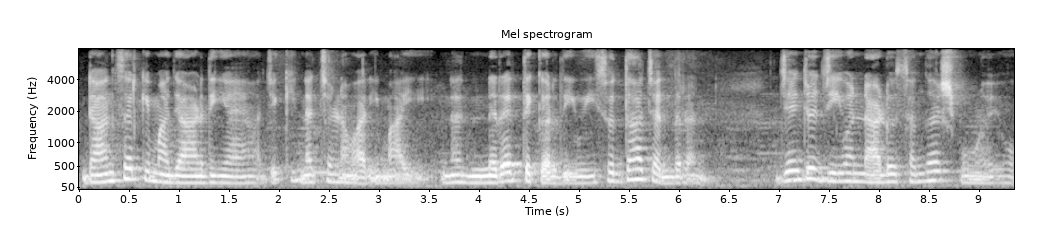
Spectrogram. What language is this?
Sindhi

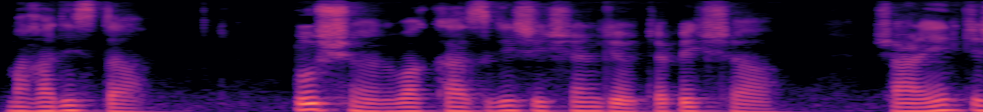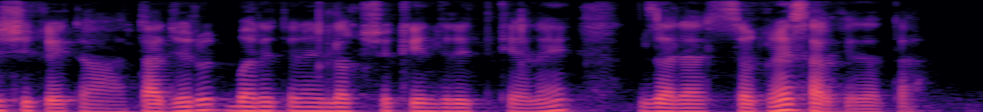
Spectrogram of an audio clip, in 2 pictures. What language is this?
Konkani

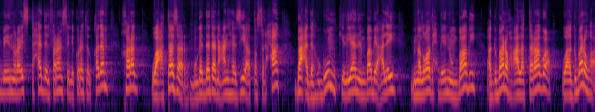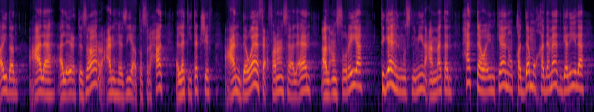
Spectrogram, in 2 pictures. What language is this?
Arabic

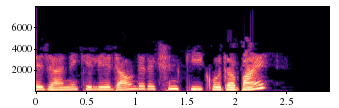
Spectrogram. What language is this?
Hindi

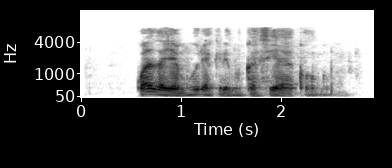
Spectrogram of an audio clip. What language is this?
Swahili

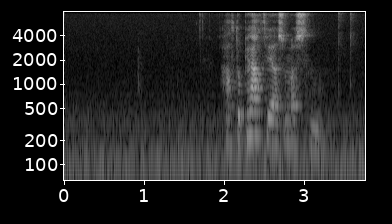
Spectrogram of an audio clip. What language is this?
Faroese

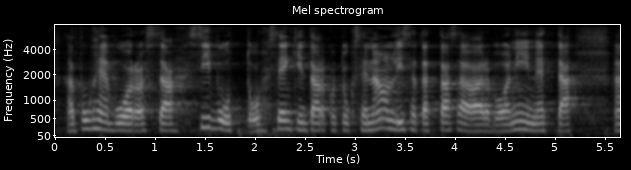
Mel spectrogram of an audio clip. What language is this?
Finnish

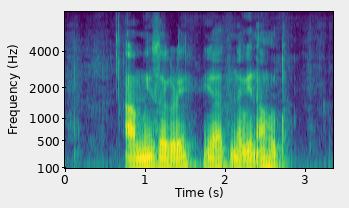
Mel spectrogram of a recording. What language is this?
Marathi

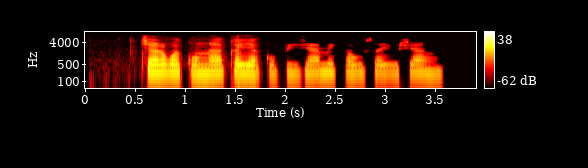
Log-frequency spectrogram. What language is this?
Imbabura Highland Quichua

